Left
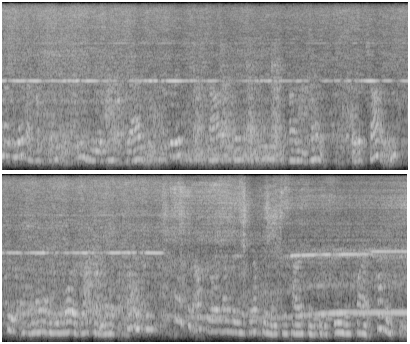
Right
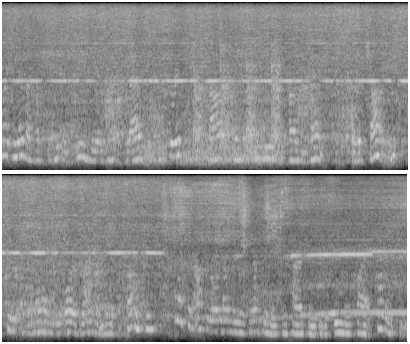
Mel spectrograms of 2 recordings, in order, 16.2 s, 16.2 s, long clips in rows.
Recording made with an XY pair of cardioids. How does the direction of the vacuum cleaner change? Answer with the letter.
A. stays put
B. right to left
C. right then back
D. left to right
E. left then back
C.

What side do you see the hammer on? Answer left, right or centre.
right.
